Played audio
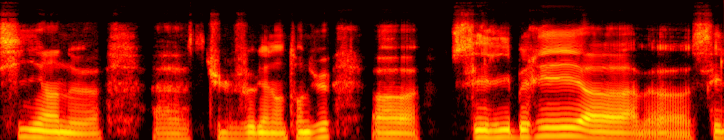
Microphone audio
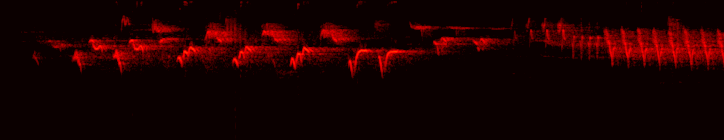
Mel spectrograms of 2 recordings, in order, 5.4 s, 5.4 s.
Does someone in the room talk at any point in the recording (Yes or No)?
No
